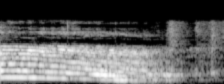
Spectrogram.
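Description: A single long, pitched vocal call that slides steadily down in pitch for about a second and a half, then fades out.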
